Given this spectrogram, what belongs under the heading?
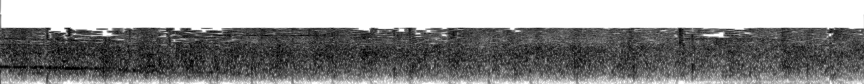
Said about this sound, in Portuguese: E palmas para os nossos agentes de saúde e endemias.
